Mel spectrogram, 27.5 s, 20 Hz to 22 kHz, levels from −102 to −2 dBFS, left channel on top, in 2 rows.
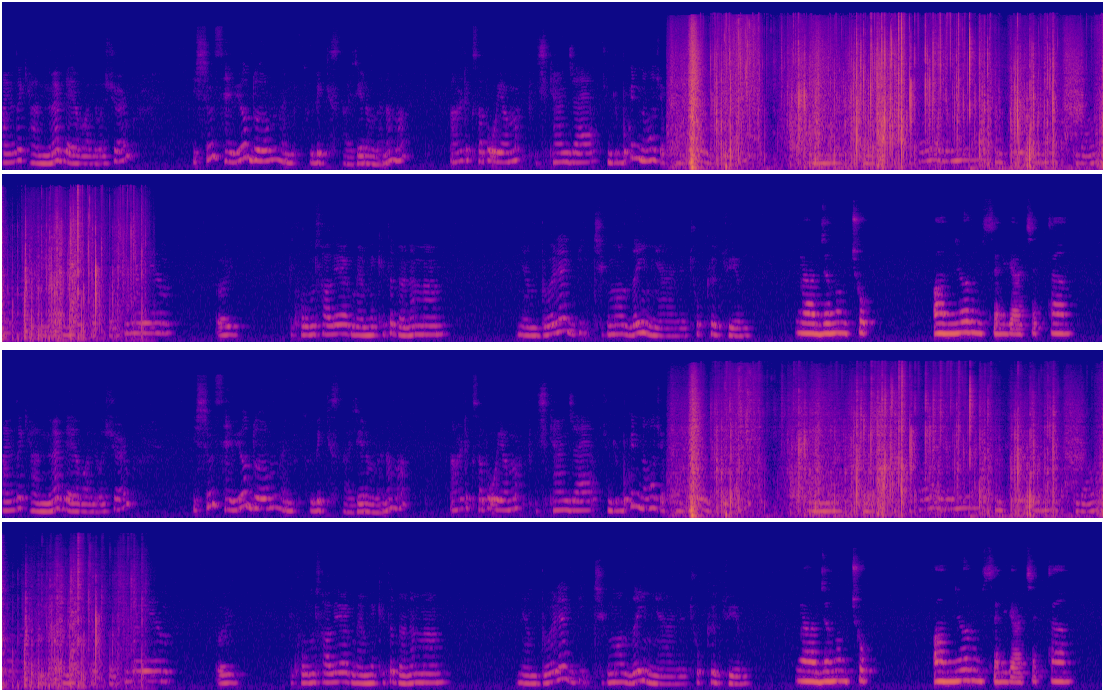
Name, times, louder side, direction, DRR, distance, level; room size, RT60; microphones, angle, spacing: voice 1, 0.0-1.6 2.4-5.0 5.6-9.4 10.0-15.9 16.4-16.7 17.4-19.3 20.2-23.1, equal, 10° left, 2.3 m, -58 dB
bag noise, 8.3-15.6, left 5 dB, 35° left, 0.7 m, -47 dB
voice 2, 23.7-24.6 25.4-26.5 26.9-27.1, equal, 5° right, 1.5 m, -48 dB
7.3 x 4.8 x 3.6 m
head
